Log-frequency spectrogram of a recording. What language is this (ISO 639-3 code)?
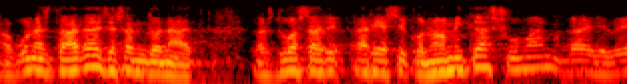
cat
